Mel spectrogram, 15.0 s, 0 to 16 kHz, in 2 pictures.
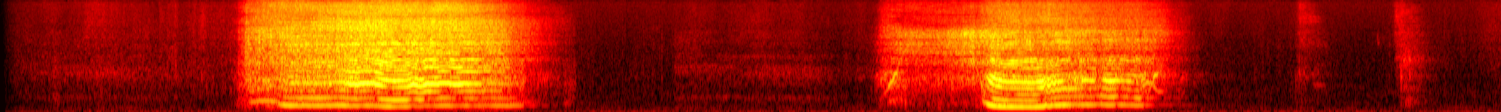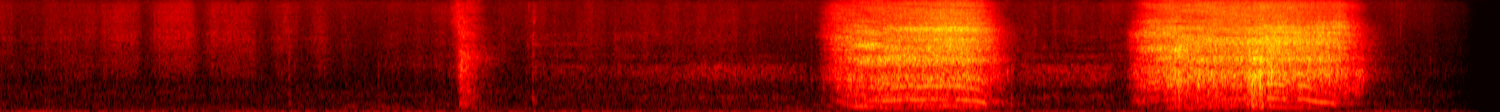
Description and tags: Cleaning Nose
Blowing nose in paper tissues.
Recorded with a Zoom H2. Edited with Audacity.
Plaintext:
HTML:
blow, blowing, blowing-nose, cleaning, flu, nose, slime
